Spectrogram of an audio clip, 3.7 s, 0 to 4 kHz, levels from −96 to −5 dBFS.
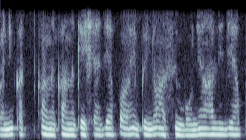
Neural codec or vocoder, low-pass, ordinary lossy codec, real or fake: none; 3.6 kHz; none; real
